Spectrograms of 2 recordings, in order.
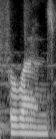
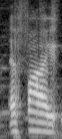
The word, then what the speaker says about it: Firenze: Because to me, when I read that, I read Ferenz, but that's not how Ferenz is spelled.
